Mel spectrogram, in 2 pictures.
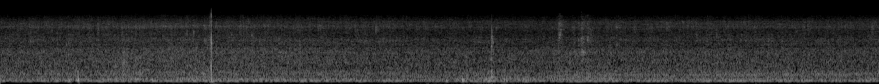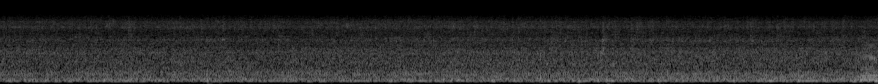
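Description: Steady hiss of aquarium water circulation and filtration equipment, with a few faint clicks.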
